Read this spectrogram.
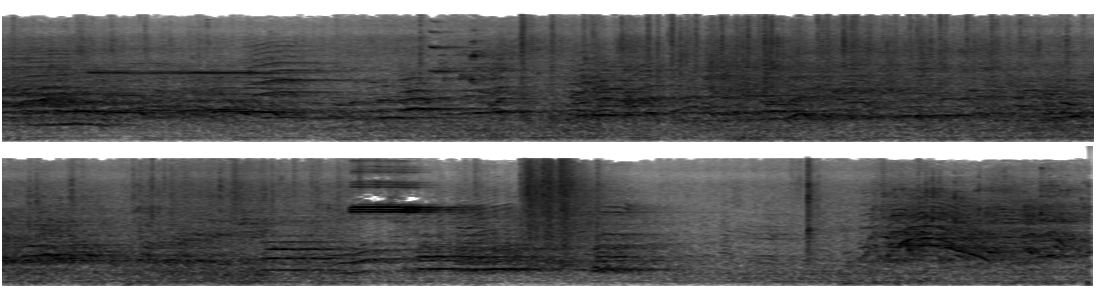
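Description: A crowd chants and cheers loudly in a large echoing hall.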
